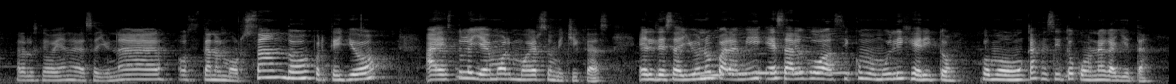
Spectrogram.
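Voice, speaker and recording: Against noticeable background noise, a woman speaks with ordinary pitch variation. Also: moderate pace. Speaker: vlogger. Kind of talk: casual vlog chat. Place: home room. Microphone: phone near.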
